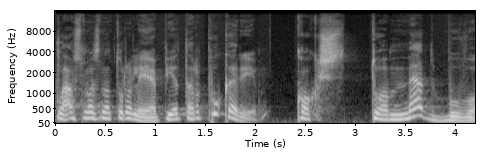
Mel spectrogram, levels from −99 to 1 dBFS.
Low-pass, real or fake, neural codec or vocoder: 14.4 kHz; real; none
